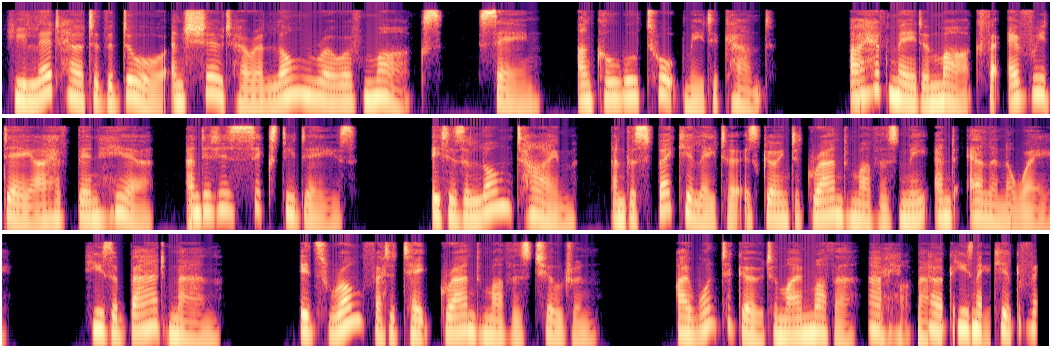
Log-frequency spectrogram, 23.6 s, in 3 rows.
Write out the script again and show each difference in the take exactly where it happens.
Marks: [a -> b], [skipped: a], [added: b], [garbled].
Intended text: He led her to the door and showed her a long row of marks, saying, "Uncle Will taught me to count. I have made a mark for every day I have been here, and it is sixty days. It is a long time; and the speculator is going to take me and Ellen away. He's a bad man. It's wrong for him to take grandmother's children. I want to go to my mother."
He led her to the door and showed her a long row of marks, saying, "Uncle Will taught me to count. I have made a mark for every day I have been here, and it is sixty days. It is a long time; and the speculator is going to [take -> grandmother's] me and Ellen away. He's a bad man. It's wrong for [skipped: him] to take grandmother's children. I want to go to my mother." [garbled]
